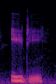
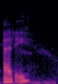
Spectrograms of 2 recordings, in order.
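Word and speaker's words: ED-E: their house or whatever, girls call this robot Eddie. Every boy I have ever seen say the name while they're playing pronounces it Edie. And I'm very curious about that and why that is. But for me, that's what I have observed. So, even though it's obviously Eddie, it's even called Eddie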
